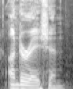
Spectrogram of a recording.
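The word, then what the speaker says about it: Underation: Exactly how it's pronounced.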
